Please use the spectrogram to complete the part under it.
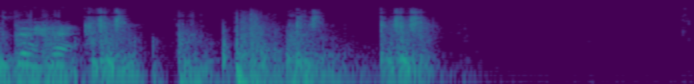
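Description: A rifle fires a loud, sharp shot that echoes away.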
